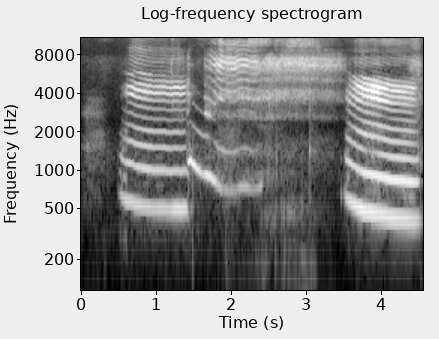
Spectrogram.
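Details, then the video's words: Staffordshire Bull Terrier making funny noises: two long, high whining wails with a slight downward drift, separated by a softer, lower moaning stretch. "Staffordshire bullterier making funny noises"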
